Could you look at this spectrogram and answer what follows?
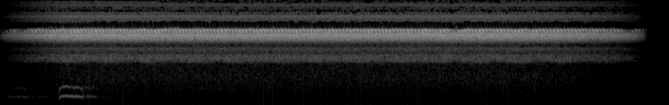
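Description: Night ambience: a steady, high, fast-pulsing insect trill, with two low hoots in the first second and a half. The trill fades in at the start and fades out shortly before the end.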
